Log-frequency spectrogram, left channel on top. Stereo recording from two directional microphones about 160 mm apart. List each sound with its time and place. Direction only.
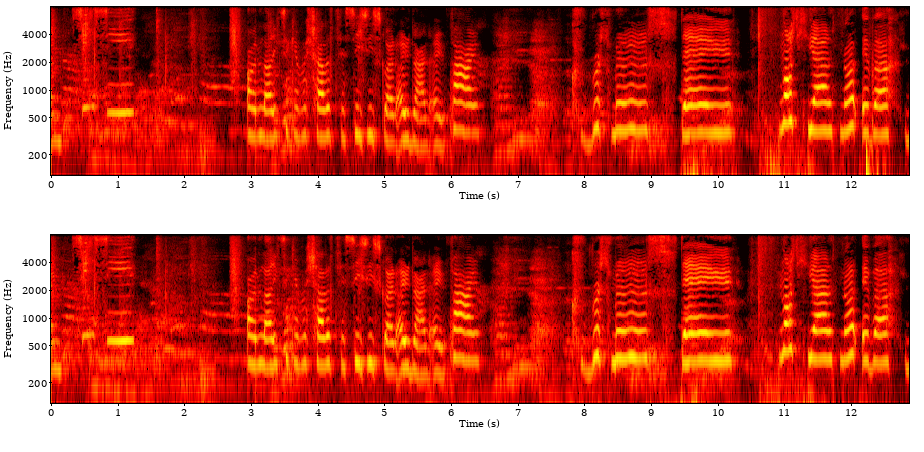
0.6 s music: 10° right (ahead or behind)
2.9 s a woman's voice: 10° right (ahead or behind)
7.8 s speech: 20° right (ahead or behind)
8.2 s female singing: 35° right (ahead or behind)
9.0 s a woman's voice: 15° right (ahead or behind)
11.0 s child singing: 25° left (ahead or behind)
11.4 s child singing: 5° left (ahead or behind)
